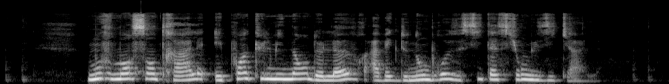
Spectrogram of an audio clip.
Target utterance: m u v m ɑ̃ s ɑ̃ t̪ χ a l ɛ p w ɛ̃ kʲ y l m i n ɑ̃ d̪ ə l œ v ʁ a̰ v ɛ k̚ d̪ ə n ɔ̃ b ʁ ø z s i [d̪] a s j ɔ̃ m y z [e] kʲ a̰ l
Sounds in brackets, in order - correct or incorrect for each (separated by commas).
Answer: incorrect, incorrect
